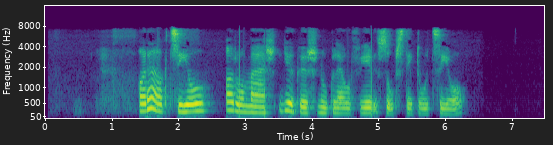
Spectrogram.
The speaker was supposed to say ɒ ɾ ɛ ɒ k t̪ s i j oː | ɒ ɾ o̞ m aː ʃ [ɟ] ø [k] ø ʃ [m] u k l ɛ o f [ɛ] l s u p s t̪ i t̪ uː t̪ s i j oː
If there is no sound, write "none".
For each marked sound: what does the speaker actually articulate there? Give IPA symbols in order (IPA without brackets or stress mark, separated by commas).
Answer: ɟ, k, n, i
